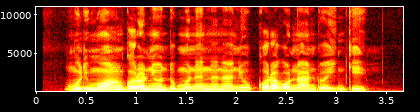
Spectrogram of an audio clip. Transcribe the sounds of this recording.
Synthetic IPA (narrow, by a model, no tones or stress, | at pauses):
muɾimowaːŋɡɔɾɔnioːndumonɛnenaniokɔɾaɣɔnaːndwaiŋɡe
